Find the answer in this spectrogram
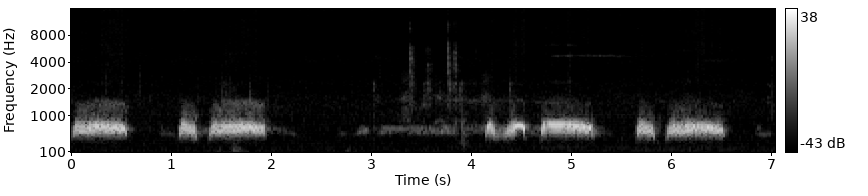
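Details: Decoy spotted dove with a 'giọng thổ' voice, calling to stir wild doves into cooing. Three phrases sound, each a quick looped note followed by a long even coo, with a faint low hum between them.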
